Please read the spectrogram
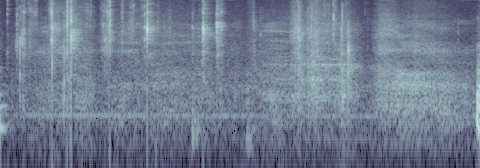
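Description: Light clicks and clatter of small plastic cutlery being handled and set down, with short rustling of packets in a cardboard box partway through.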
